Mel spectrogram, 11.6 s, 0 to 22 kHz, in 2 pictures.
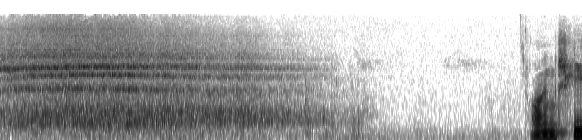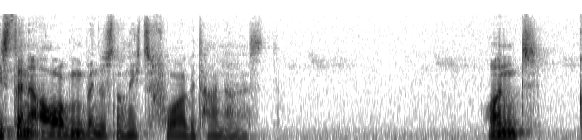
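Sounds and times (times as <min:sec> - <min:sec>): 
slow deep exhale during guided group breathing meditation: 0:00.0 - 0:03.8
speech: 0:05.3 - 0:08.5, 0:10.7 - 0:11.6.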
